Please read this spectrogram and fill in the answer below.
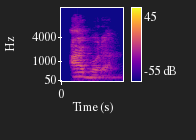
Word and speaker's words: Agora: Agora, you see, so Agora would be here because the accent, I know, actually would be here because it's 3 syllables and the stress is at the beginning, Agora, you see?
